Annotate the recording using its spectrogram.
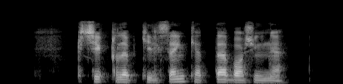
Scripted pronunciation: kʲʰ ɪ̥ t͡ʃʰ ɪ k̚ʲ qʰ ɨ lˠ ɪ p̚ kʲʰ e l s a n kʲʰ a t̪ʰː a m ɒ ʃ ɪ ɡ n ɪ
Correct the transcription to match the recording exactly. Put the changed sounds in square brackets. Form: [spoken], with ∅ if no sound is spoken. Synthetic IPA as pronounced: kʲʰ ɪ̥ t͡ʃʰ ɪ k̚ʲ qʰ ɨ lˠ ɪ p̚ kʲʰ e l s a [ŋ] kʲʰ a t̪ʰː a [b] ɒ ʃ ɪ [ŋ] n ɪ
